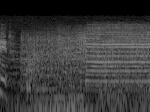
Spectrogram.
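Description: Animated-series soundtrack: a low rumble, joined just over a second in by a steady, held horn-like chord.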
